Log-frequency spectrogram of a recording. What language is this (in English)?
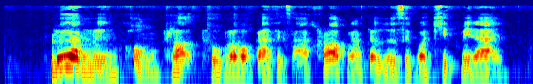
Thai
